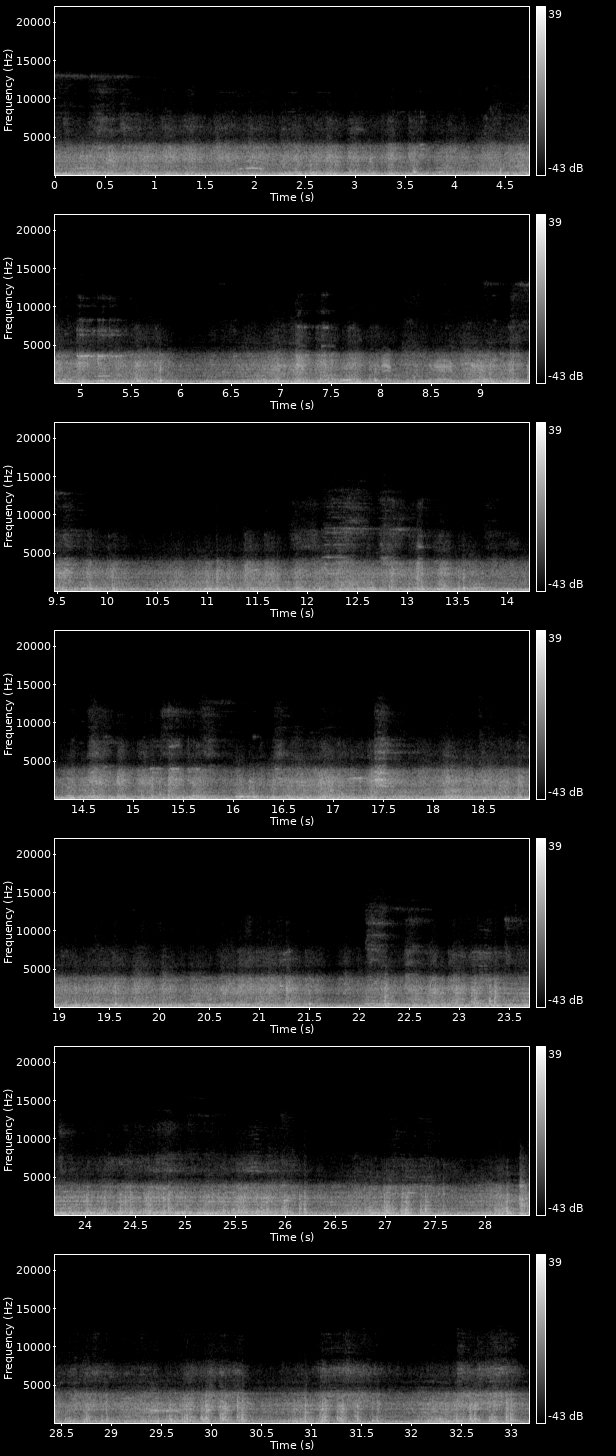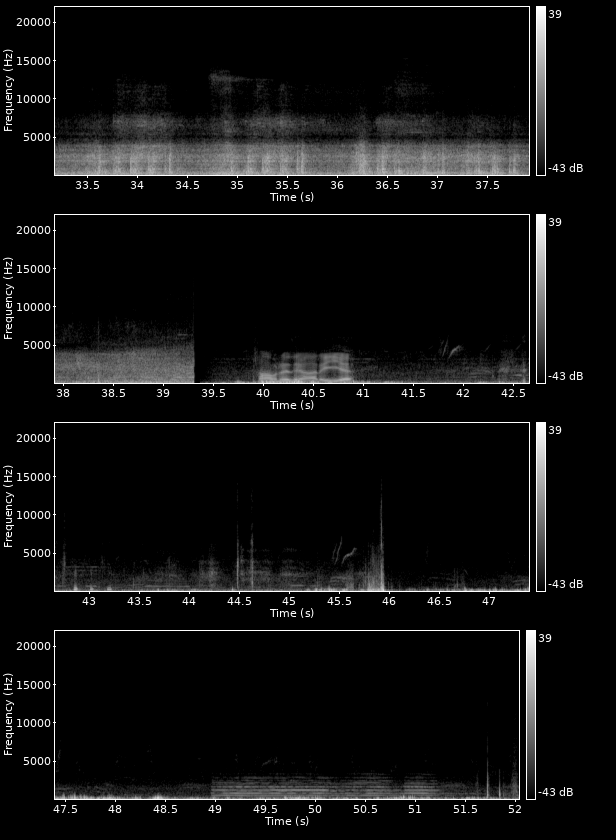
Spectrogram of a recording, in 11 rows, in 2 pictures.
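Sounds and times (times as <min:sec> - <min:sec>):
clickety-clack of rail joints: 0:00.0 - 0:38.7, 0:43.8 - 0:46.0
train wheels rumbling on rails: 0:00.0 - 0:52.0.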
